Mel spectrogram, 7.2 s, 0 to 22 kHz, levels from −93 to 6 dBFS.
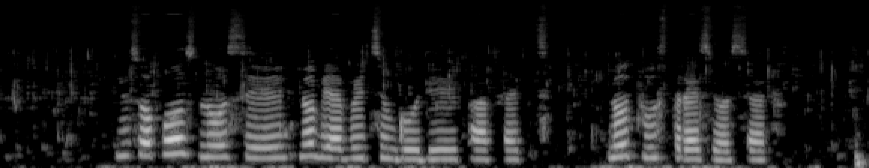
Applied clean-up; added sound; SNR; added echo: classical method Wiener filter.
